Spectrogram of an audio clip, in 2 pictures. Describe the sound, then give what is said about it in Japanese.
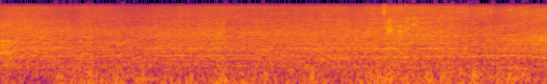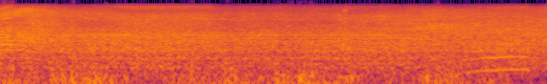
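The propellers of a compact, foldable drone whir loudly and steadily throughout as the craft descends, a dense, unbroken buzzing roar with no pauses, dominating the whole recording. “そうですねこれは形いろんなドローンにもよるんですけどこのドローンは比較的コンパクトにしかも持ち運ぶ時は折りたためるような形になってます”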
